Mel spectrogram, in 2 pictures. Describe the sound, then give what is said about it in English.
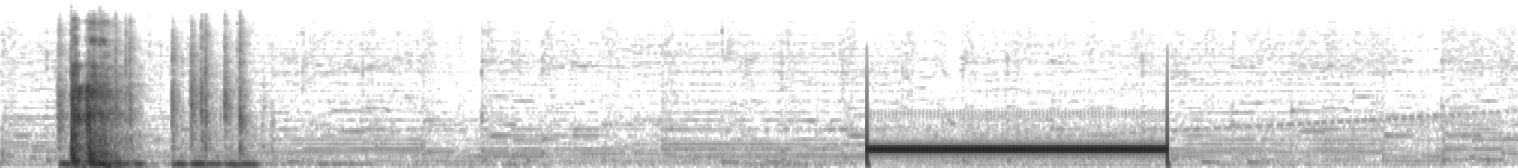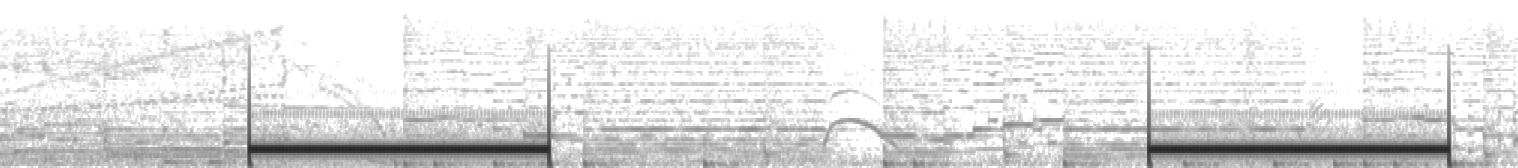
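A few quick clicks, then a phone line ringing out: three long, steady electronic ring tones, each about two seconds, separated by long silent pauses while the call goes unanswered. “Let's get this bitch to answer the phone first.”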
